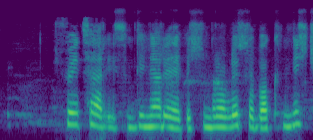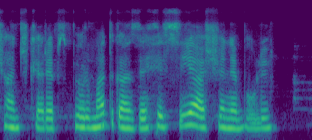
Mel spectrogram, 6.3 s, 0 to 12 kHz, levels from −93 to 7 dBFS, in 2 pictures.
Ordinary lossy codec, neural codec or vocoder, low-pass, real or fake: Opus, 24 kbps; none; 7.2 kHz; real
